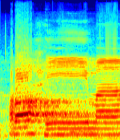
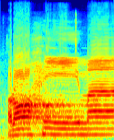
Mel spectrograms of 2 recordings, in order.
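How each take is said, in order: No difference in how they are said.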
